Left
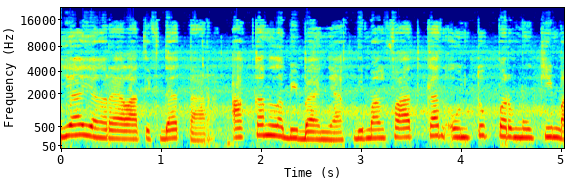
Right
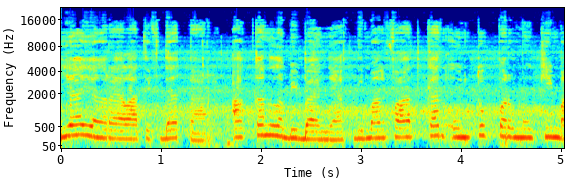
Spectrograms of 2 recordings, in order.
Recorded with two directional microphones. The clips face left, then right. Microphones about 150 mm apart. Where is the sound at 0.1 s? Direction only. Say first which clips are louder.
Left 7 dB; 55° left (ahead or behind).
